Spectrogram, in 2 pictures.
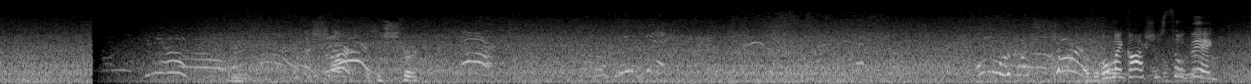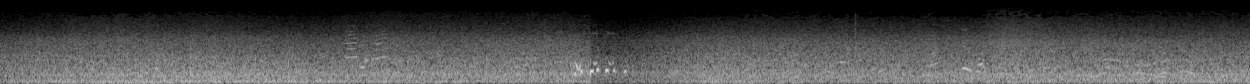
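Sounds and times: ocean surf breaking: 0.0 - 25.0.

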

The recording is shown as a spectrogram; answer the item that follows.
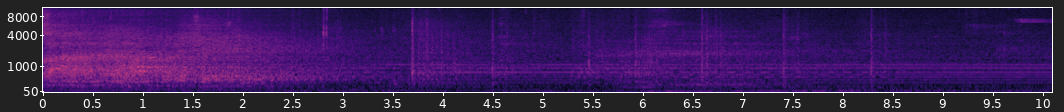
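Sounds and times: steady hum of held tones: 0.0 - 10.0.

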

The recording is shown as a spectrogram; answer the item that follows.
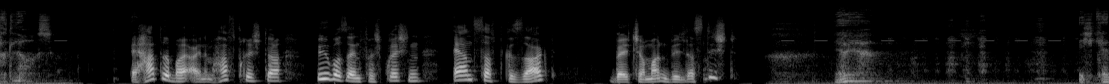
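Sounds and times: faint heavy breathing: 7.7 - 10.8.

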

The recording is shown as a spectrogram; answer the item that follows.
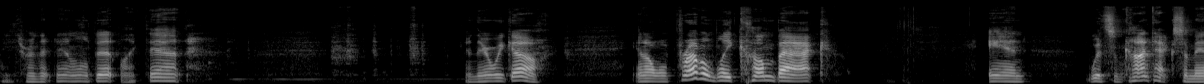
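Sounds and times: soft rustle: 2.0 - 4.7, 8.5 - 9.9
hands handling wires in metal chassis: 3.3 - 4.6.

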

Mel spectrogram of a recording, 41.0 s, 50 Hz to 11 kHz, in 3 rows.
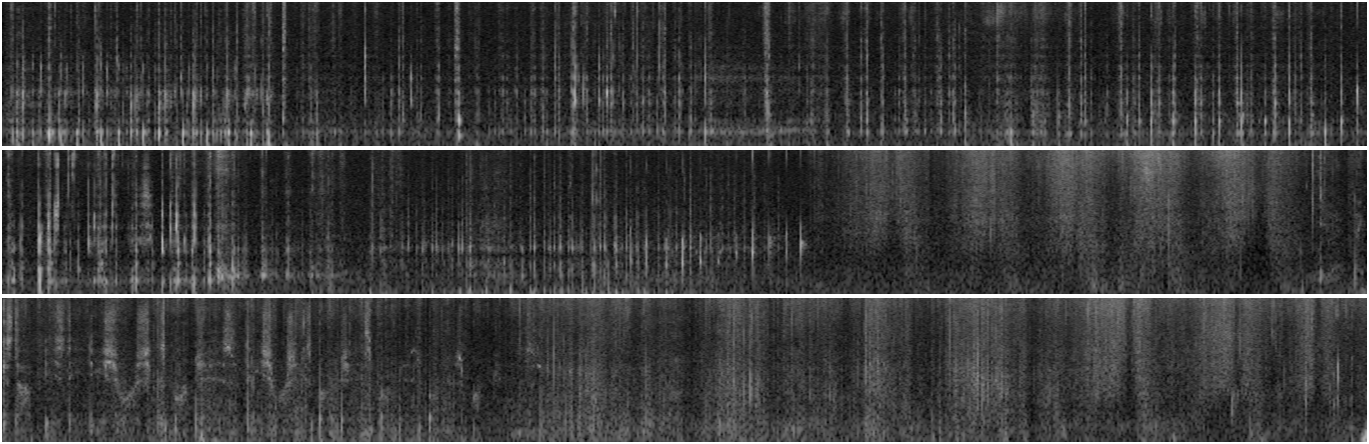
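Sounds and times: sponge rubbing swishes: 22.0 - 26.6.

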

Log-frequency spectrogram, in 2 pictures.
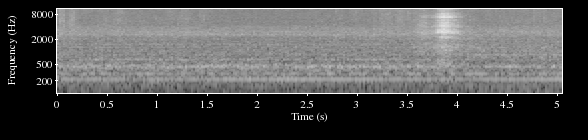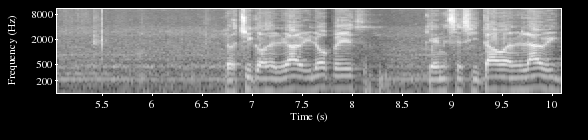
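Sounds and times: machine-like hum: 0.0 - 10.0.

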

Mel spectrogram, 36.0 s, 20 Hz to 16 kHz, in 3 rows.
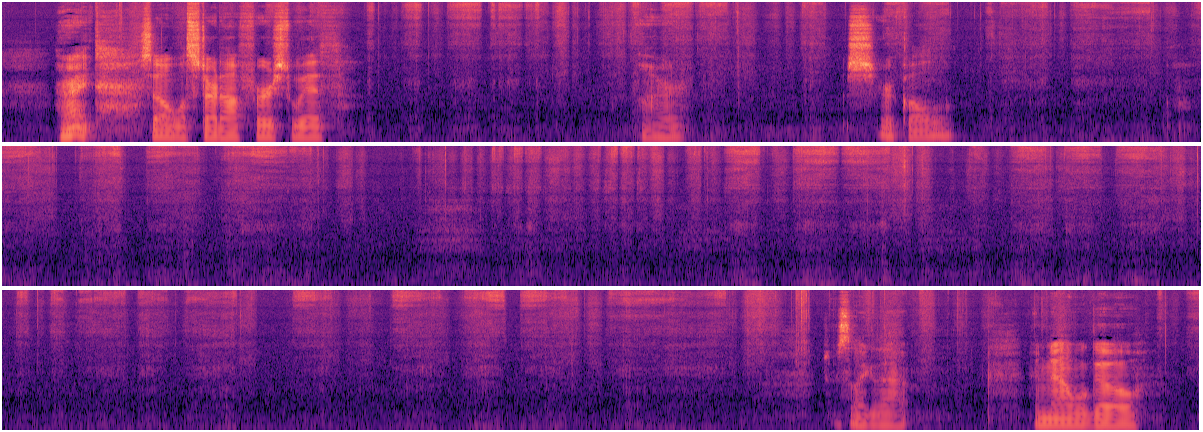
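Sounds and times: hand rubbing across paper: 2.7 - 33.8
pencil scratching on paper: 2.8 - 33.8, 34.4 - 35.9.

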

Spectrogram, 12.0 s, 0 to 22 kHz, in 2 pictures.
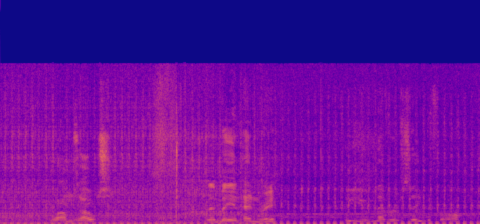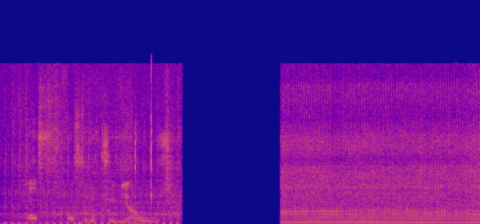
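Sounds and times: quad bike engine chugging: 0.0 - 8.3, 9.5 - 12.0.

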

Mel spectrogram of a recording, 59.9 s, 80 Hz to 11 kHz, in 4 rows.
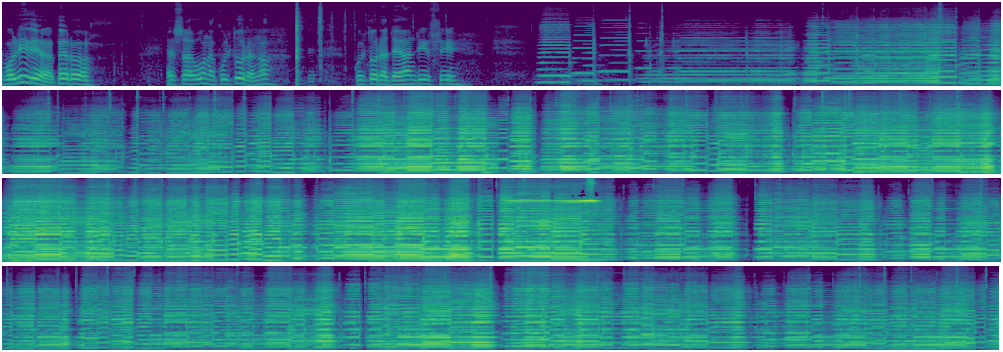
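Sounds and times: piano accordion folk tune: 8.0 - 59.9
brief high-pitched tone: 37.4 - 39.1.

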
